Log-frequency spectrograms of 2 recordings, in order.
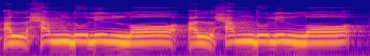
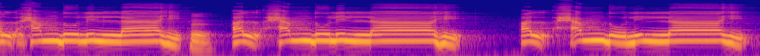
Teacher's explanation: আল্লাহ শব্দের পূর্বে যদি জের থাকে তাহলে ওই লাম বারিক বা চিকন হবে মোটা হবে না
